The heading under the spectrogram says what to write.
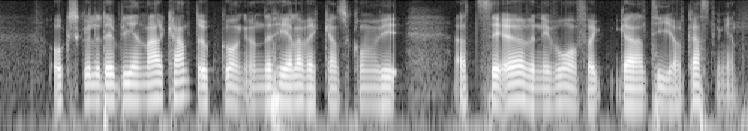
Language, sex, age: Swedish, male, 16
